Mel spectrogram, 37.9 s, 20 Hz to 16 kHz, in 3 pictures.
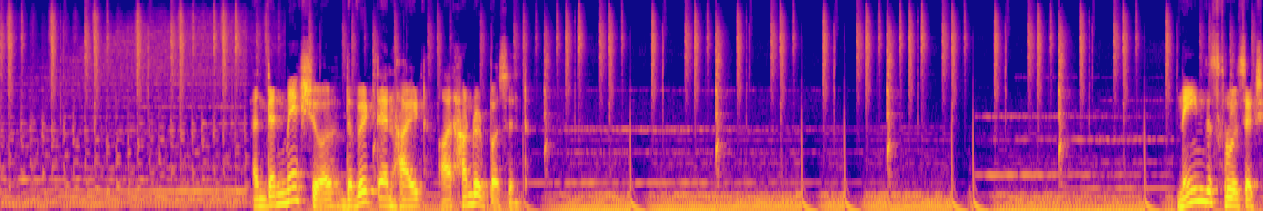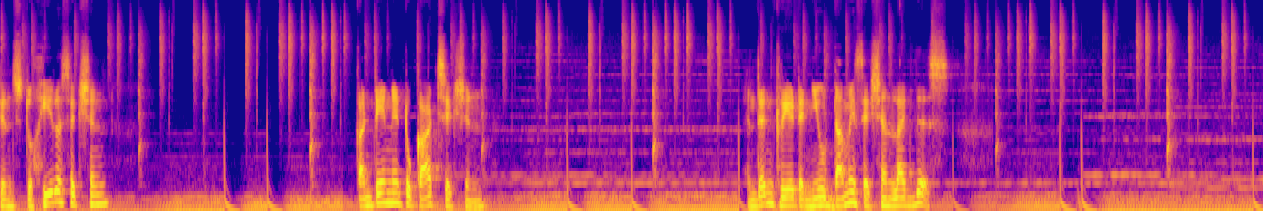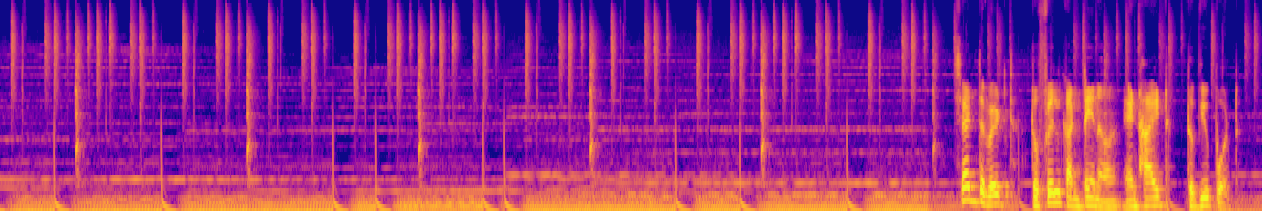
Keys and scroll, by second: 3.3 shift+Return, 5.3 0, 5.8 Return, 8.2 0, 8.8 Return, 10.3 super+z, 13.7 space, 14.6 n, 14.7 Return, 18.0 s, 18.4 space, 18.8 s, 18.8 BackSpace, 20.8-22.4 typing, 24.2 w, 24.3 space, 24.7 n, 24.8 Escape, 26.2 Return, 31.1 super+x, 32.0 super+v.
